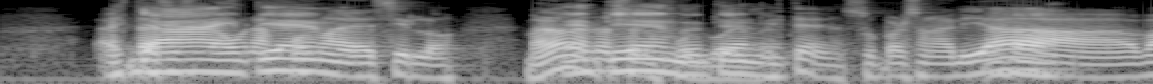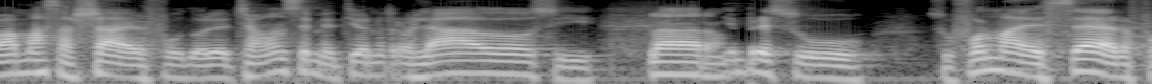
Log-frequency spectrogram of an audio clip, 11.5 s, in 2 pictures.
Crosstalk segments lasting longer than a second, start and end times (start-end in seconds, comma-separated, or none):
0.6-1.9, 2.8-4.0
